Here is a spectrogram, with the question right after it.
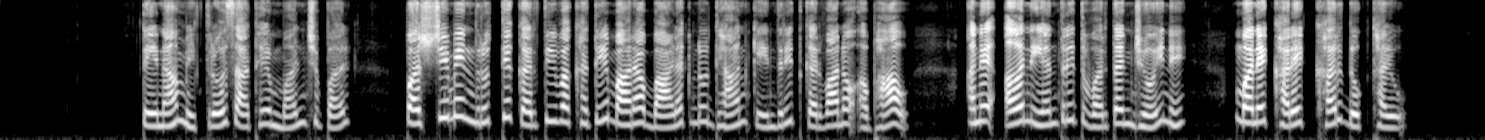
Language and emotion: Gujarati, sad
